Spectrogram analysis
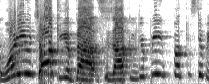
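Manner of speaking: high, loud, incredulous telling-off; mock exasperated scolding. Lelouch to Suzaku, hammed-up exasperated scolding. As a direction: berate a foolish friend in acted outrage.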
